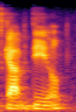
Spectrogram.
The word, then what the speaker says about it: cavatelli: There's cavatelli, which is known as cavadil.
